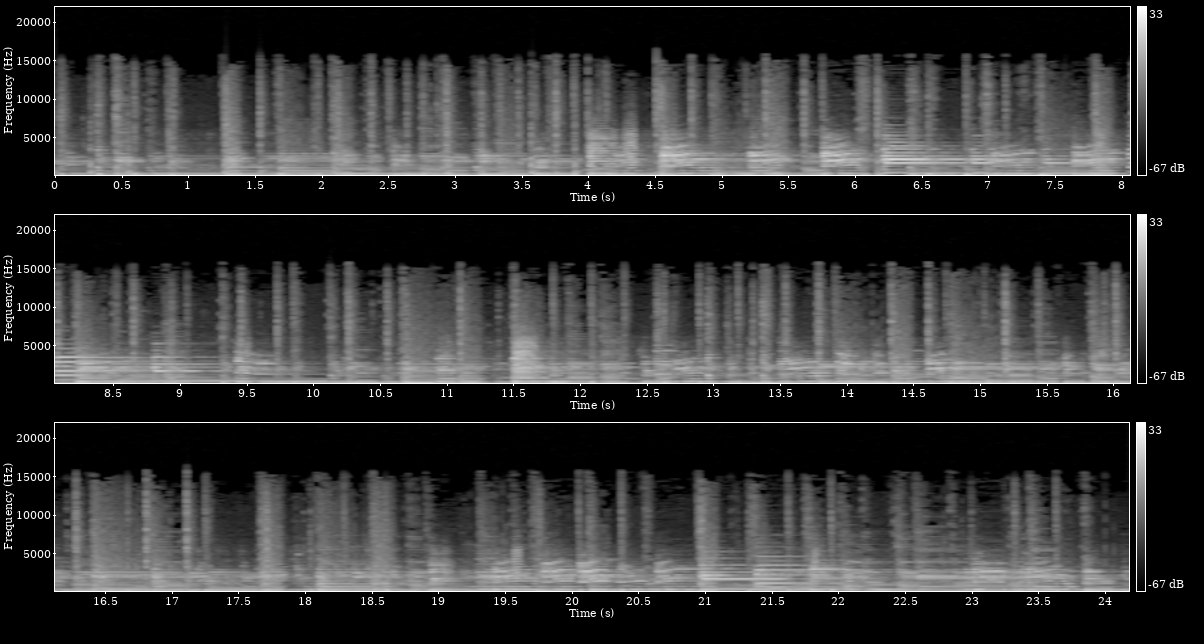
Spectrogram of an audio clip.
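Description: Instrumental guitar passage: a plucked guitar playing quick runs of notes over a steady low accompaniment, with no singing.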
